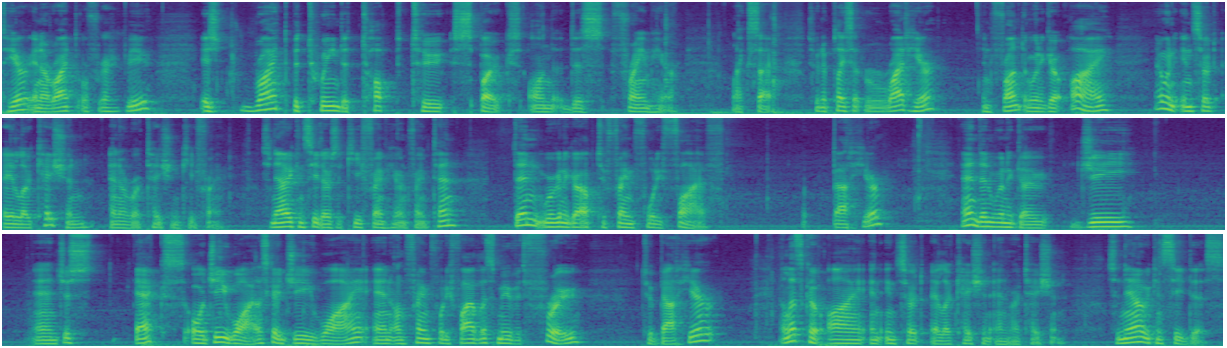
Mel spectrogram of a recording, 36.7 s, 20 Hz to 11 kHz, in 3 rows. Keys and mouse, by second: 1.3 g, 7.0 KP_3, 8.0 g, 10.7 i, 17.9-19.4 drag, 19.4 middle click, 19.8-32.0 drag, 23.1 g, 27.2 g, 32.0-35.3 middle drag, 32.6 i, 35.3-36.6 drag.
